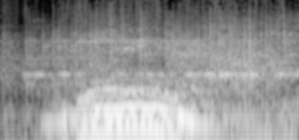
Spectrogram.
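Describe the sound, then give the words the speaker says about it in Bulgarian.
A single long, deep lowing of oxen swells and fades over about two seconds, loud, against a steady background hiss with no talking. “Слуги, изпратете всичките ми коне и волове срещу петела да го накарат да млъкне, да млъкне този петел.”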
